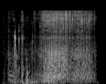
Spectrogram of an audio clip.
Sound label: human drink tea coffee sip slurp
